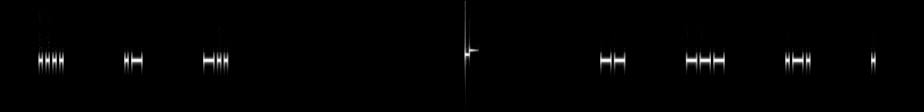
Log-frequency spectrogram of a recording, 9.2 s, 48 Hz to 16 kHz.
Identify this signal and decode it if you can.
Morse code, heard as a keyed tone, about 36 wpm, spaced as for 12 wpm, 700 Hz. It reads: HAD MORE
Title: 6x Character Spacing - Top 100 Words - 35wpm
